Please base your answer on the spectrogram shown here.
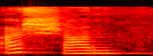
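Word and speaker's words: Auchan: Поляки произносят Аушан.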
